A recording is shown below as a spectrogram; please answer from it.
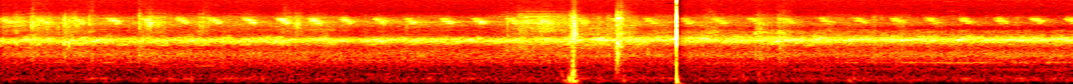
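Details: Frogs croaking in a dense, steady chorus: a continuous trilling band overlaid with quick rhythmic pulses several times a second, broken near the middle by a few sharp knocks.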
